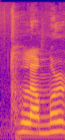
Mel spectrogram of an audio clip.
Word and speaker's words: plumber: प्लम्बर नहीं, प्लमर कहते हैं। तो यानी कि बी की जो साउंड है वो है साइलेंट, तो आप कहेंगे प्लमा।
